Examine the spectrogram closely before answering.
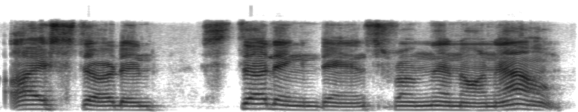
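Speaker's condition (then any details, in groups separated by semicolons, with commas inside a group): Motor neuron disease; form of ALS (Lou Gehrig's disease), brain not talking to muscles, first sign about 4 years ago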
